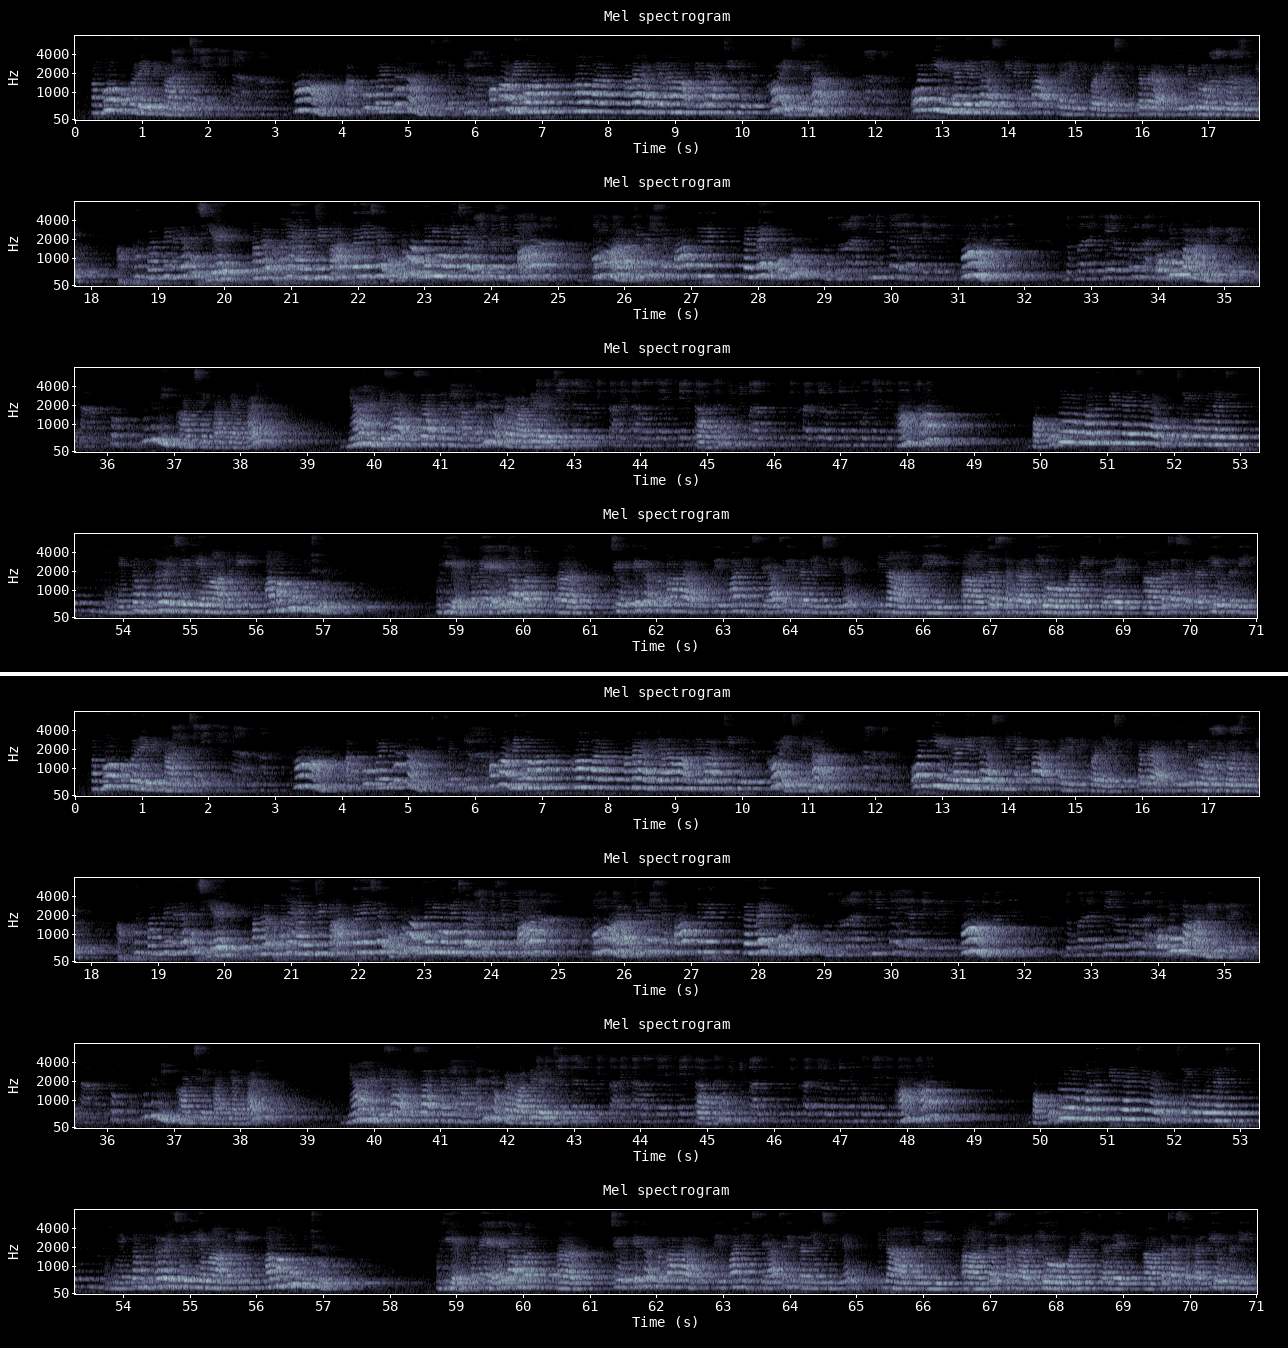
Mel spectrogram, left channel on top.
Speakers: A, on the right (about 90°); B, on the left (about 75°).
A: गप करैके काज
B: बात करै
A: छै
B: हँ हँ
A: हँ आ खूब बढ़िया काज सखी
B: हँ
A: अहाँ अ भी तऽ हम हम आर हमरा आर के आ अहाँके बातचीत होवइ छै ने
B: हँ हँ
A: ओहि लगे दस मिनट बात करेग के पड़े छै केकर आ केकरो
B: हँ
A: केकरो
B: हँ
A: सगे हम घर बदले मे जानै छी ये हमरा मने
B: हँ
A: जे बात करै छै ओकरो आमदनी होवे
B: ओकरो
A: छै
B: पैसा
A: जेकरास
B: मिलतै
A: से बात
B: हँ सही
A: हँ
B: बात कहै
A: जेकरास
B: छियै
A: से बात करे करबै ओ
B: ओकरो राशि मिलता है य जेकर
A: हँ
B: जेकरास से जो करै छै ओकरो राशि
A: ओकरो
B: मिलतै
A: पहा मिलतै ई
B: हँ
A: तऽ बहुत नीक काज छै कारिया भाय
B: हँ
A: ज्ञान के साथ साथ तनी
B: हँ
A: आमदनियो करबा देवे
B: तनि महिला
A: छै
B: लोग के सहायता हो जाइ छै साग
A: बहुत
B: सब्जी मे बाल बू बुदरूके खर्चा उर्चा मे हो जाइ छै
A: हँ
B: तनी
A: हँ
B: मदद
A: बहुत मदद मिल जाइ छै भाय बहुत सहयोग हो जाइ छै
B: हूँ
A: मने एकदम लगैय छै क हँ तनी हमे ह पूछु ही मने एकदम अ जे एकक पहा खातिर मालिक से आश्रित रहै छलियए केना
B: हँ
A: तनी अ दस टका दियौ मालिक चाहे अ पचास टाका दियौ तनि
